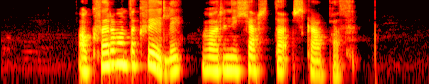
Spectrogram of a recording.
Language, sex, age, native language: Icelandic, female, 50-59, Icelandic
